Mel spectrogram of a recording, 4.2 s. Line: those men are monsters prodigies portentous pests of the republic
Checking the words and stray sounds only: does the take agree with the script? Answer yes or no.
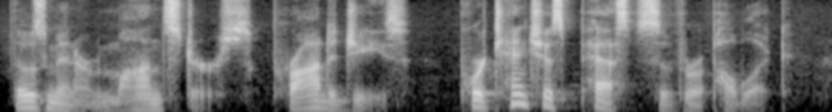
yes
